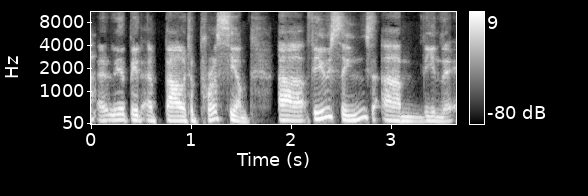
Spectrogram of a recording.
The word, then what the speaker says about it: Procyon: It's the fixed star and I'm not sure how you pronounce this, Procyon?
